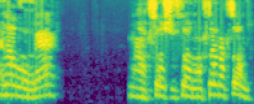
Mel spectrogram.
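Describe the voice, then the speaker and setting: The sound is dry and close, with no echo. A woman talks at a high pitch. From Greece. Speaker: gaming YouTuber. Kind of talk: gameplay commentary. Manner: animated.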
